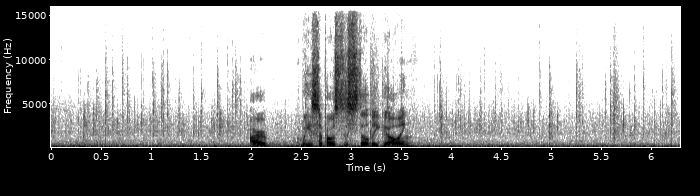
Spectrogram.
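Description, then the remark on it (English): A steady, rushing hiss fills the whole stretch like static or rain, with a low rumble underneath; a voice briefly speaks over it midway before the hiss carries on alone. “Uh, isn't this the part where we fade out with that hissing sound, whatever that is?”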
